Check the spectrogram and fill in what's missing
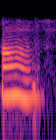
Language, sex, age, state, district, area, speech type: Assamese, female, 45-60, Assam, Dibrugarh, rural, conversation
